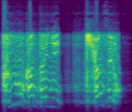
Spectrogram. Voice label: evac, dialogs japanese; War Thunder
